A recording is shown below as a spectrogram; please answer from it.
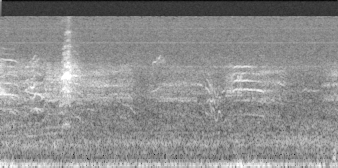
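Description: Birds calling faintly: a few short chirps and, about three seconds in, a call of several stacked tones, over a low rumble.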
